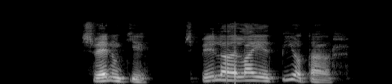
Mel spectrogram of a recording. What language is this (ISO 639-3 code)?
isl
